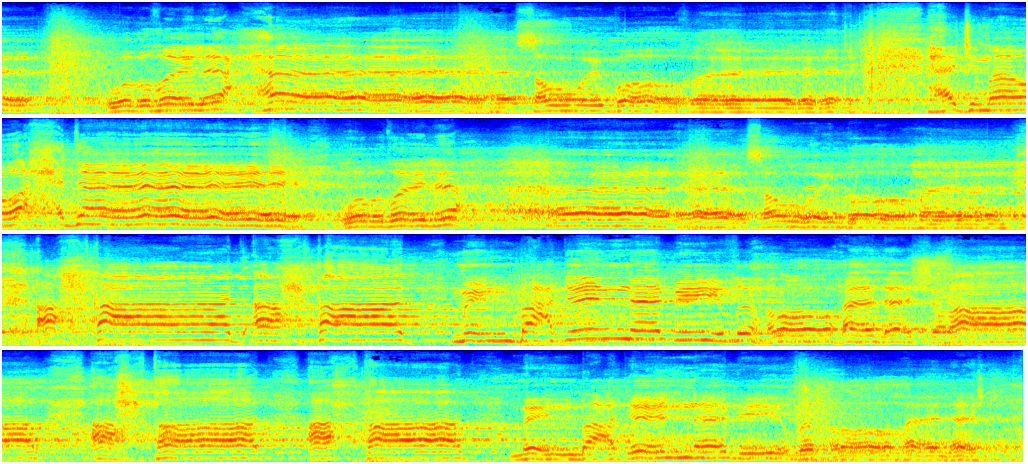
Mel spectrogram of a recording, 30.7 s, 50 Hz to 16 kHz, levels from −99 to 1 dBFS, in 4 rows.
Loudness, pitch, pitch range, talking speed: -18 LUFS, 195 Hz, 190-240 Hz, 40 wpm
